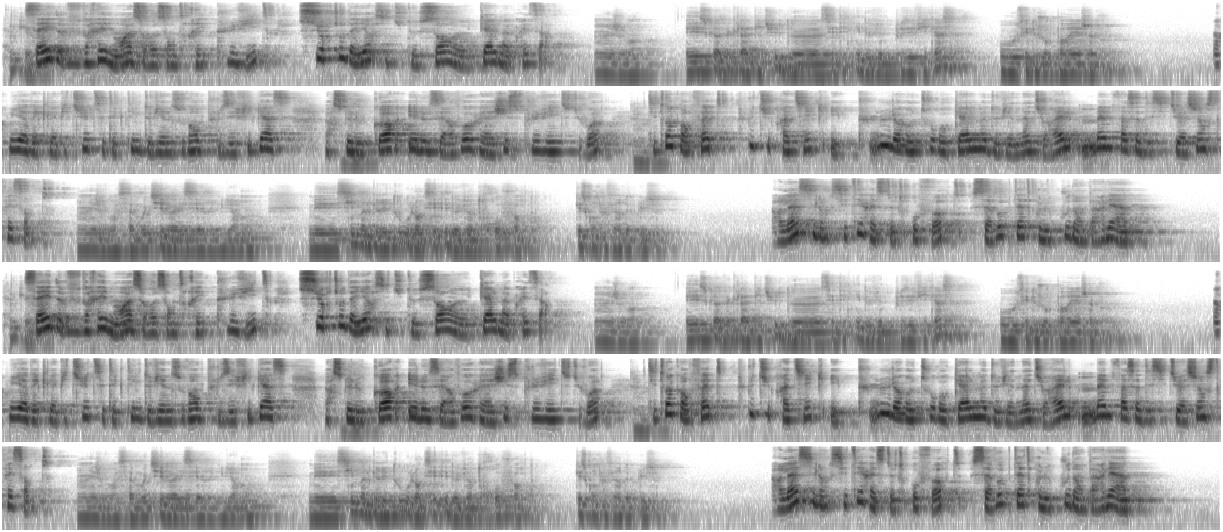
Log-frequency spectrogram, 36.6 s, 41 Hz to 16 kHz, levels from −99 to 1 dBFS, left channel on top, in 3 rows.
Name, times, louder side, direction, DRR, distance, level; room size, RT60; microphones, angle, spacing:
voice 1, 0.3-2.7 3.0-5.5 12.1-18.2 18.7-19.3 19.7-24.9 32.1-35.7, right 2 dB, 40° right, 10 dB, 1.9 m, -26 dB
voice 2, 5.9-6.4 6.8-9.5 10.0-11.1 15.6-15.8 18.5-18.7 25.1-29.6 30.1-31.0, equal, 10° right, 7 dB, 5.3 m, -39 dB
25.5 x 22.0 x 9.1 m, 0.71 s
head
